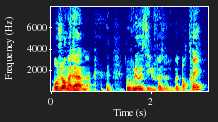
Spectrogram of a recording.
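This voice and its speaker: A young man acting out comedy sketches, animated and exaggerated, swinging between shouts and mutters. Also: a little high, brisk. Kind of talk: comedy sketches, several roles.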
